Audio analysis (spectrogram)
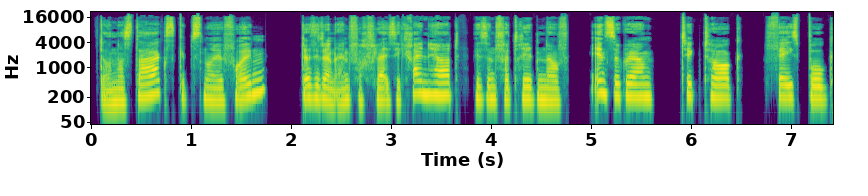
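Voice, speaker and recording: Gravelly woman in her thirties, chatty host. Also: on the low side, a little mellow, no echo, studio quality. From Germany. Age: 30s. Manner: chatty, many fillers, laughs between phrases. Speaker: podcast host. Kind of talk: casual chat.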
